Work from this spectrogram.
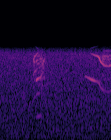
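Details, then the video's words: Squirrel heard from a patio, thought to have hiccups: two brief, high squeaky notes about a second apart, the second one longer and sliding downward, over a steady faint hiss. "Squirrel with hiccups"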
